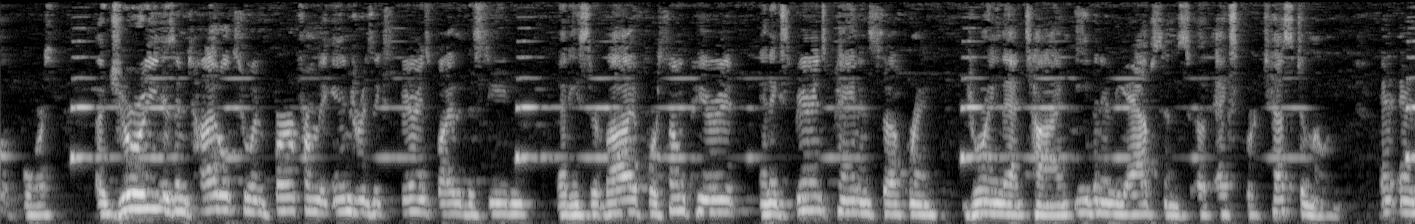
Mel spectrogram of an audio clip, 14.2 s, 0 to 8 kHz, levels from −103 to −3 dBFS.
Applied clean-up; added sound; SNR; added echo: classical method WPE with log-MMSE.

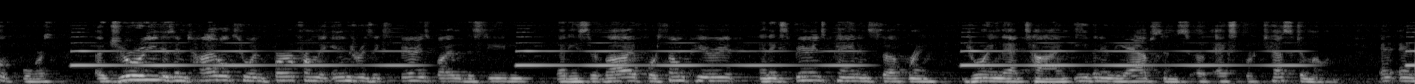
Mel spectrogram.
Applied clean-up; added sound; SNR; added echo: none; Wind instrument, woodwind instrument; 4 dB; reverberation time 1.1 s.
